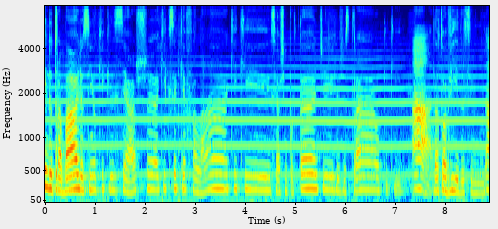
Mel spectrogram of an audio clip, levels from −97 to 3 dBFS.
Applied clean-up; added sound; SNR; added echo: none; Trumpet; 15 dB; none.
